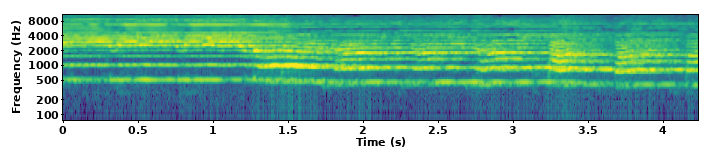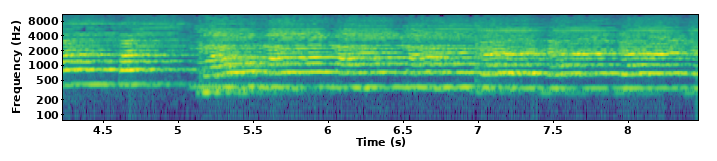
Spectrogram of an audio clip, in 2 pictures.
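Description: A woman singing the descending line of a Hindustani sargam alankar, each swar repeated four times, stepping down the scale note by note towards Sa.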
